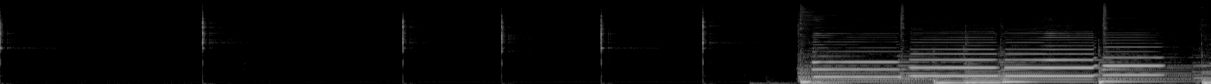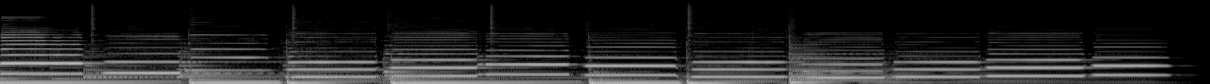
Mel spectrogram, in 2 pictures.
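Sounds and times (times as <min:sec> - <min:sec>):
B-flat soprano instrument: 0:08.0 - 0:24.0.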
